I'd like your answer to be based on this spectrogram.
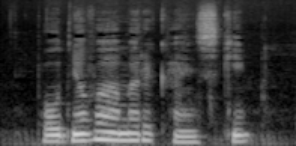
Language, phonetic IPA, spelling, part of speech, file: Polish, [ˌpɔwudʲˈɲɔvɔˌãmɛrɨˈkãj̃sʲci], południowoamerykański, adjective, LL-Q809 (pol)-południowoamerykański.wav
